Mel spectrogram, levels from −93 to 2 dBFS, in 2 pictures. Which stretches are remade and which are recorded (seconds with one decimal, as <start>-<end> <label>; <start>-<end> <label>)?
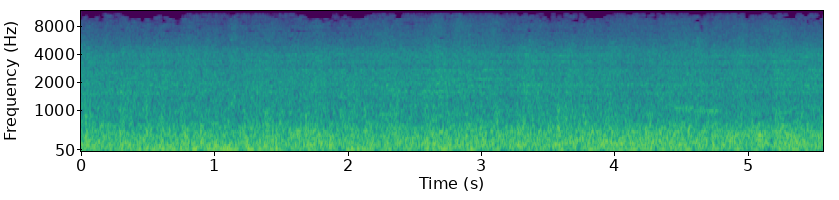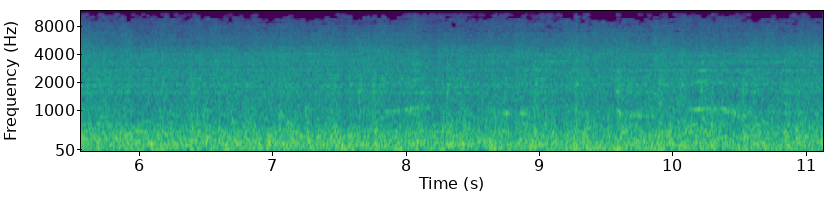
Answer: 0.0-2.7 remade; 2.7-6.1 recorded; 6.1-7.7 remade; 7.7-8.9 recorded; 8.9-11.1 remade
